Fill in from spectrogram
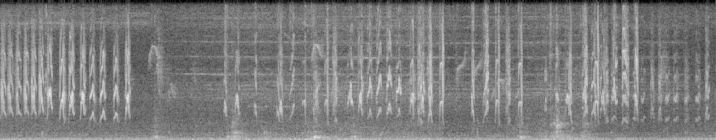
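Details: Female crested jay (Platylophus galericulatus, sogok ontong) calling to a male: dry, rapid rattling trains of sharp high clicks in bursts with brief pauses, over a low steady hum.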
